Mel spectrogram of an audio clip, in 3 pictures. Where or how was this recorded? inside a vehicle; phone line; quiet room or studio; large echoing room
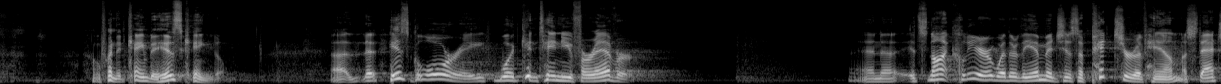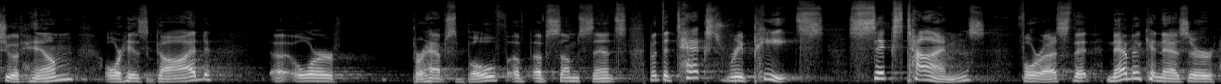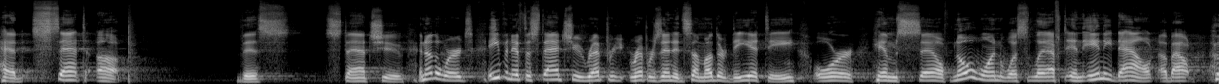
large echoing room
